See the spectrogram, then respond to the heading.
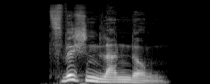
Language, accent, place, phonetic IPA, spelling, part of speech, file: German, Germany, Berlin, [ˈt͡svɪʃn̩ˌlandʊŋ], Zwischenlandung, noun, De-Zwischenlandung.ogg
- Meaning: stopover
